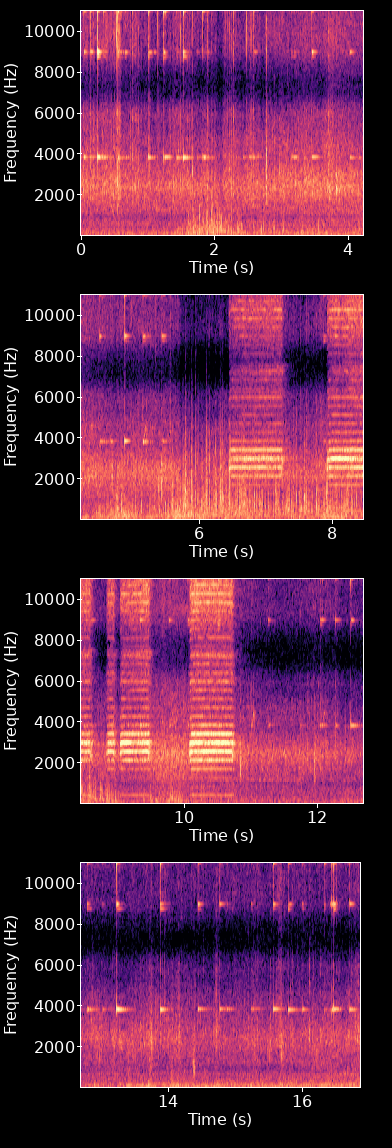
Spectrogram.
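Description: Car horn honking five times over about four seconds, midway through: two blasts of nearly a second, two quick taps, then another long blast. Under it runs the steady engine and road noise of the moving car.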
